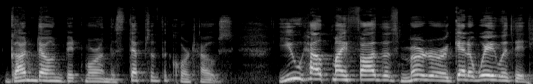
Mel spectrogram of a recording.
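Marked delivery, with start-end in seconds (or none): 2.8-5.3 loud accusing shout at the killer. A narrator's reading. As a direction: yell it out in rage. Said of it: "he was heard shouting".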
